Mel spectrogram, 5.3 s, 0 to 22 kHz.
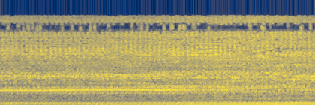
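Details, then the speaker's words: Mazda MX-5 Mk1, first start after standing about 10 years, fuel pump working, very loud: steady but ragged, uneven idle with a coarse rattly hiss over the beat; rough idle, cause not evident. "So guys, the car is literally on for the first time in about 10 years, and is it safe to say that it sounds like shit?"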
